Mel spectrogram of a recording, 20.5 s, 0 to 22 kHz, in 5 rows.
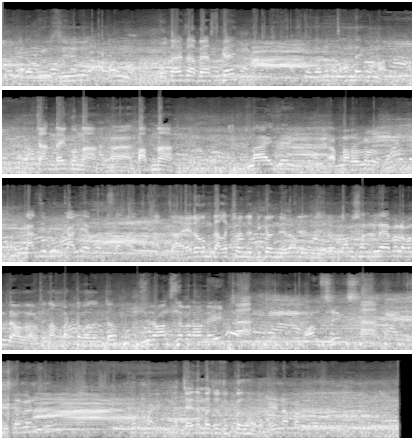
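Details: Sahiwal bull calves at Raniganj market in Dinajpur on 29 August 2024, low drawn-out moos rising through the noise, mixed with constant talking from a busy crowd of people and general market bustle.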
